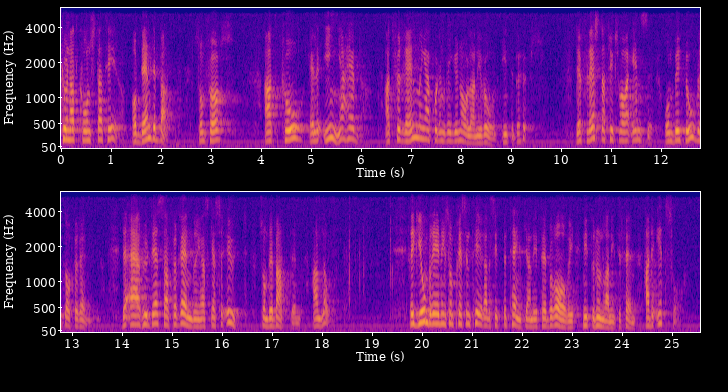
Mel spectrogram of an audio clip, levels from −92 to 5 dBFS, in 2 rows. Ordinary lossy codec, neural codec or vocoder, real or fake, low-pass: Opus, 32 kbps; none; real; 5.4 kHz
